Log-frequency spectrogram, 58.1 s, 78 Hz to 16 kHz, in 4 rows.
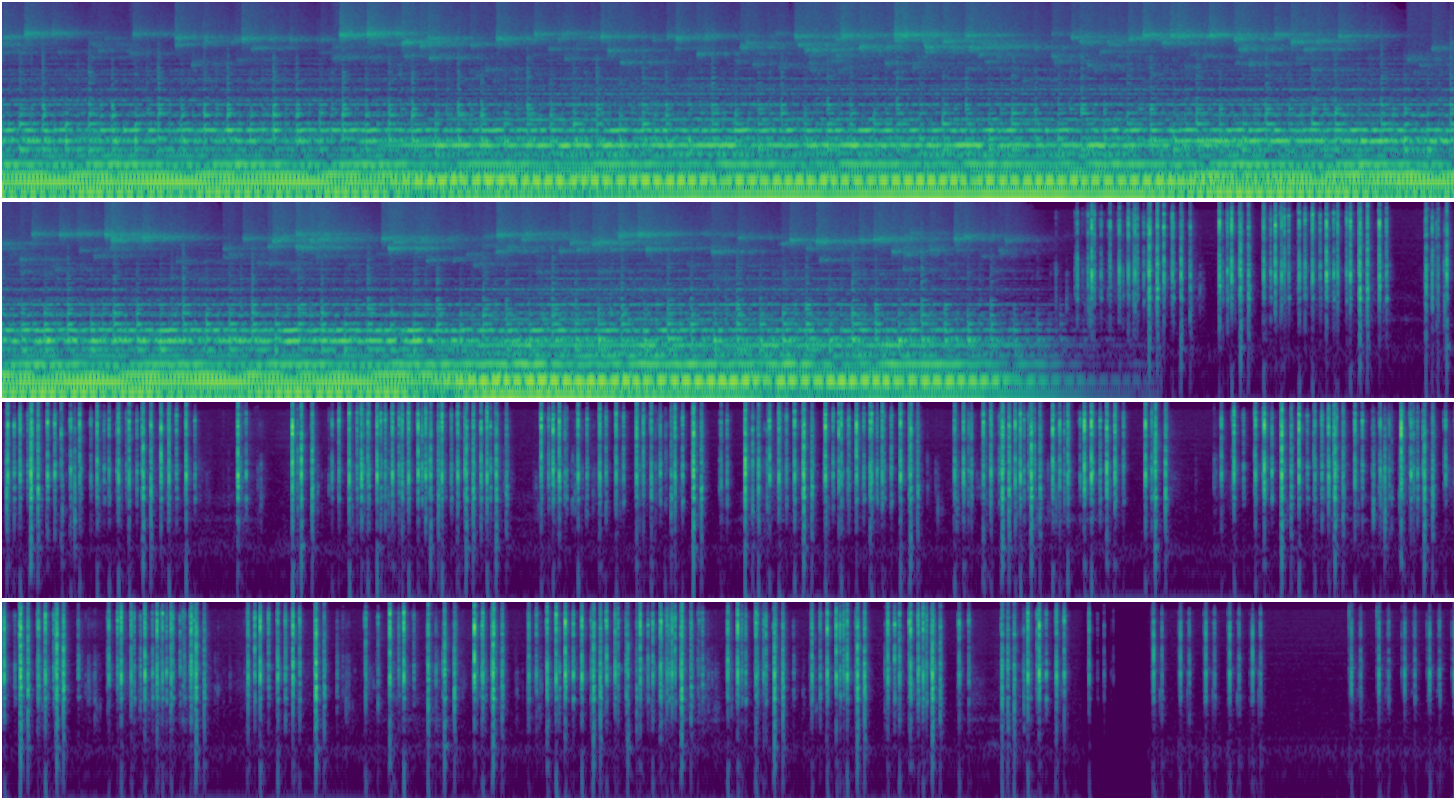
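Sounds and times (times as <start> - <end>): mechanical keyboard typing: 25.2 - 56.2, 57.0 - 58.0.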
